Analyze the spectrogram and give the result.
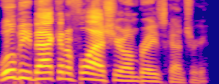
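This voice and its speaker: A man's voice: high voice, big pitch swings, brisk, a bit bright, clear, resonant tone. A man doing live baseball play-by-play as announcer and host, conversational and opinionated.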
